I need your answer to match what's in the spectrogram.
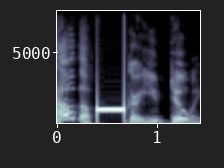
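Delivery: blaring, swooping, aggressive, very loud in-your-face delivery. Asking the other speaker how they are doing: aggressive. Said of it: "Why you gotta be so aggressive?".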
